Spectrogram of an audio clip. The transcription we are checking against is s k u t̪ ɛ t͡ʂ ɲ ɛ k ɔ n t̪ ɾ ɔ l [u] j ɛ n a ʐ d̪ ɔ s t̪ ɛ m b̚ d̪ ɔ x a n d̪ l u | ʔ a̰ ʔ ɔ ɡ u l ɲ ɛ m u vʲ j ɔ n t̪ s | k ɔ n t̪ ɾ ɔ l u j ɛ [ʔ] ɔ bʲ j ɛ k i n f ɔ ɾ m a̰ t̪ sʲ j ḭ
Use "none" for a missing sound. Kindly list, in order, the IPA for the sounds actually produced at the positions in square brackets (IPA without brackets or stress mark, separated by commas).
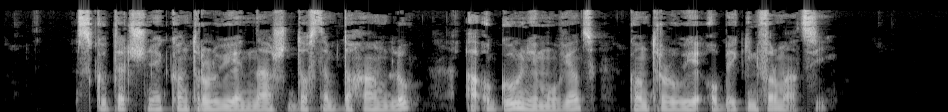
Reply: u, ʔ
